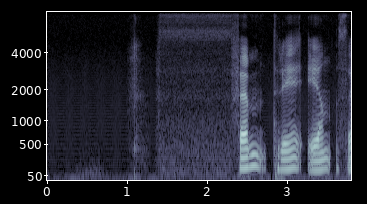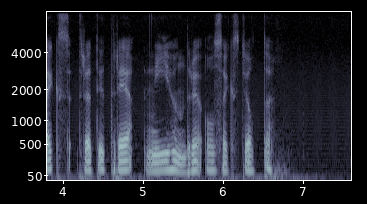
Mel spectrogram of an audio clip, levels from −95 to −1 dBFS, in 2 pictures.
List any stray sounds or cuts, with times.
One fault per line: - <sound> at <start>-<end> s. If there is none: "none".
none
